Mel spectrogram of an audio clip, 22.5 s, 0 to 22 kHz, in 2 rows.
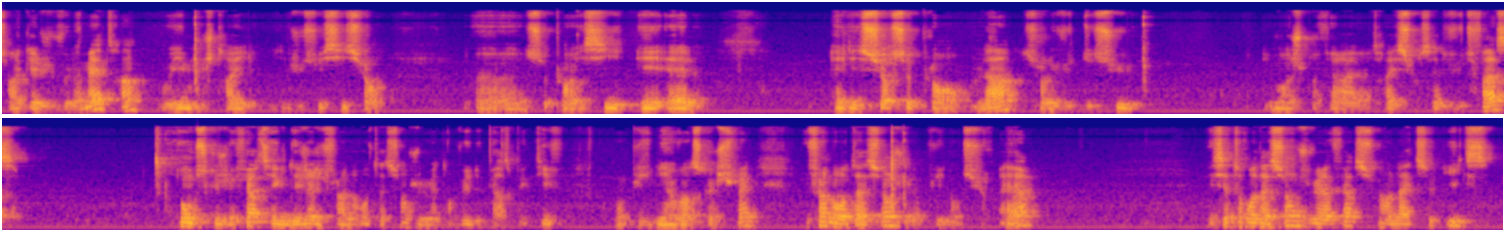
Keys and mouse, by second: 1.4 KP_1, 5.7 KP_7, 8.5 KP_1, 13.9-18.2 middle drag, 18.2 r.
